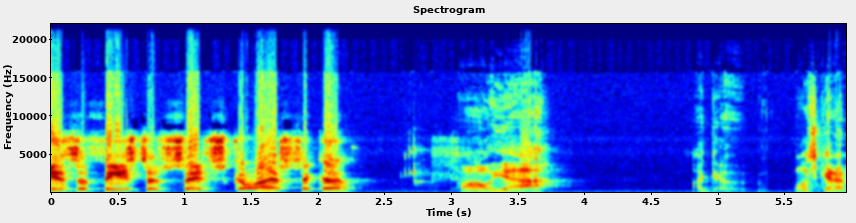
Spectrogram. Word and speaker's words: Scholastica: Today is the feast of Saint Scholastica.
